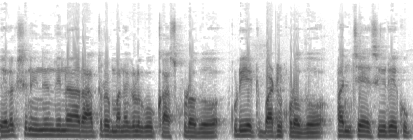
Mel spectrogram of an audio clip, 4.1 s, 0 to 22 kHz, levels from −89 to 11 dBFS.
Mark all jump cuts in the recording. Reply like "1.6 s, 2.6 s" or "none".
2.3 s, 3.3 s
